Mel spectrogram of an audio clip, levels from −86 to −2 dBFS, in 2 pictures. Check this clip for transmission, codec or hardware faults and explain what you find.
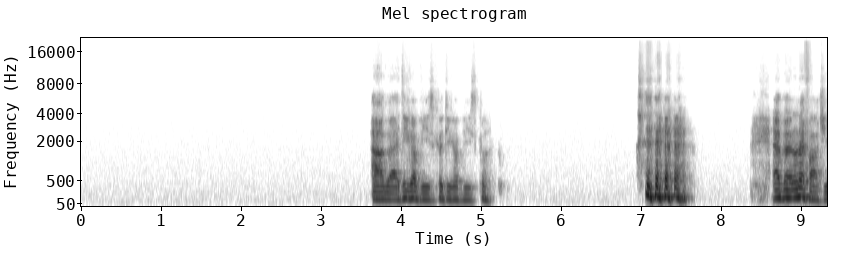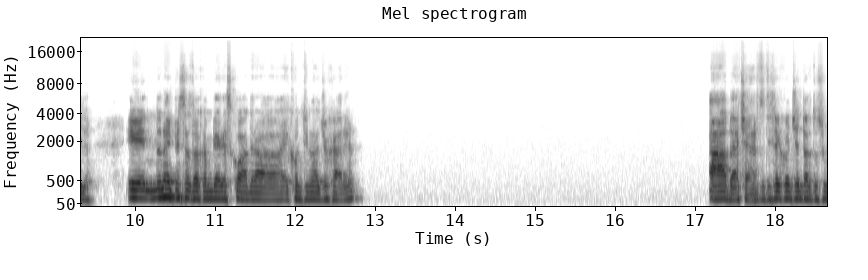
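Nothing stood out on listening to this speech recording that would point to a transmission, codec or hardware problem.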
